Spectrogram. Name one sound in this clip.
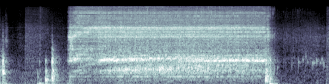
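Water runs from a tap into a plastic cup.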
